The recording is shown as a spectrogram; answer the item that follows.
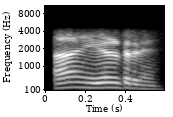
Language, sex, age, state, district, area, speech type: Kannada, male, 18-30, Karnataka, Dharwad, rural, conversation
